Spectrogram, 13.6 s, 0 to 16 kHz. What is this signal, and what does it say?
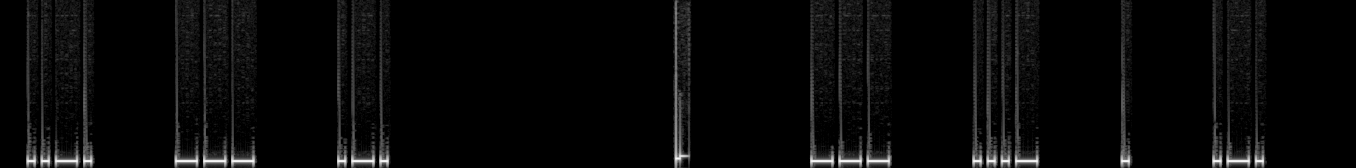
Morse code, heard as a keyed tone, about 17 wpm, spaced as for 8 wpm, 700 Hz. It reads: FOR OVER
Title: 4x Character Spacing - Top 100 Words - 17wpm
